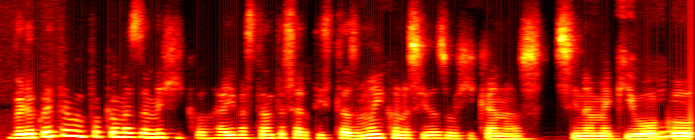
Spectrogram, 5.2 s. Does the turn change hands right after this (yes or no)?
yes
